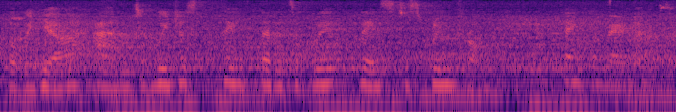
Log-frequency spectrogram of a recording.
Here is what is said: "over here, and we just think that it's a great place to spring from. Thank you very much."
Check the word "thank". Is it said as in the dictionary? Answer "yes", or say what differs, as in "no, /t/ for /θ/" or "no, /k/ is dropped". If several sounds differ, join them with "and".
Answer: yes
